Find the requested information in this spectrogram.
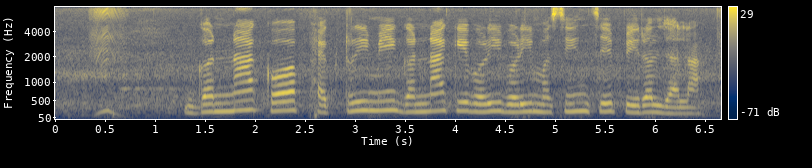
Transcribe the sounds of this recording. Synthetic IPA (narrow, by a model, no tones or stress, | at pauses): ɡənːakɔpʰɛːkʈɾimẽɡənːakebəɽibəɽiməsiːnsepeːɾəld͡ʒaːla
